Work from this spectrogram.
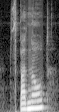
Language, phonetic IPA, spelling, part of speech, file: Czech, [ˈspadnou̯t], spadnout, verb, Cs-spadnout.ogg
- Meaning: to fall down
